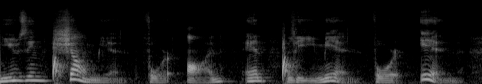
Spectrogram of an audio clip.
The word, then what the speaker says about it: 里: A little note here, when using 上面 for on and 里面 for in, it's more common just to hear native speakers say 上 and 里, both pronounced with a neutral tone, like in 我的手机在桌子上, 我的手机在桌子上,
